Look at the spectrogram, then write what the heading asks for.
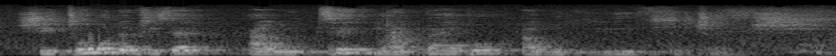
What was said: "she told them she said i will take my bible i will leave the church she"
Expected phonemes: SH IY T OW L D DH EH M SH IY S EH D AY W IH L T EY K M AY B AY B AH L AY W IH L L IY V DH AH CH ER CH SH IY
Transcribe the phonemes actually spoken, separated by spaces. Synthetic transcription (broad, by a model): SH IY T OW L D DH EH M SH IY S EH D AY W IH L T EY K M AY B AY B AH L AY W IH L L IY V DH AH CH ER CH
